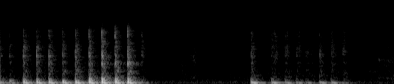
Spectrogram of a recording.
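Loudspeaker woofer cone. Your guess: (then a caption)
Stiff. Knuckle knocks on the thick cone of a Cerwin-Vega DX9 loudspeaker woofer, whose cone is thicker than the AT's, so its stiffness comes from that thickness rather than ribs. Two bursts of rapid knocks sound as dull, low thumps around 74 Hz that die away almost instantly. The result is a deep, short response, as expected from a thick, stiff woofer cone.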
